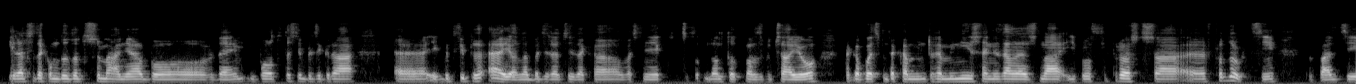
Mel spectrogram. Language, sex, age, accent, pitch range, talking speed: Polish, male, 20-39, native, 115-130 Hz, 180 wpm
